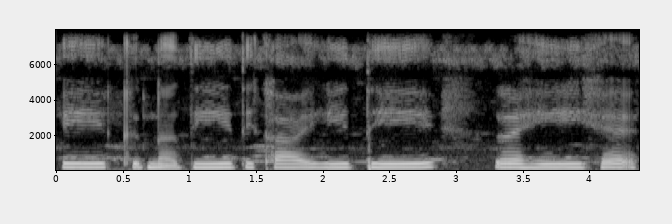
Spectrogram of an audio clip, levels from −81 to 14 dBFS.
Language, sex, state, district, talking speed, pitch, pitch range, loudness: Hindi, female, Madhya Pradesh, Umaria, 80 wpm, 210 Hz, 205-220 Hz, -12 LUFS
